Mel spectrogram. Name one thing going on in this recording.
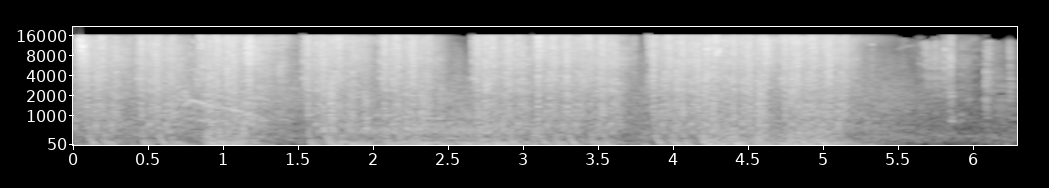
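An electric gun fires in rapid, loud crackling bursts.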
